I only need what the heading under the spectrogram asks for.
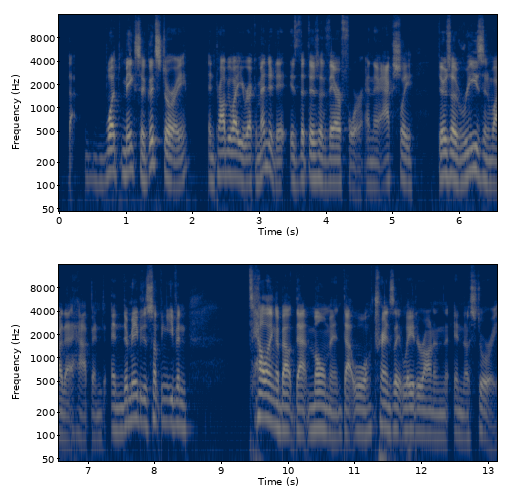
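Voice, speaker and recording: On a very clean recording with a silent background, a man with a medium pitch and an animated tone talks at a fairly quick pace. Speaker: composer and vocalist reacting to musicals. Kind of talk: reaction video commentary.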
